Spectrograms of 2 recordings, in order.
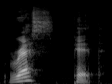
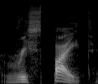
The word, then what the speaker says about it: respite: point out here is that the word is pronounced respite not respite it looks like it should be respite and people who are not familiar with the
